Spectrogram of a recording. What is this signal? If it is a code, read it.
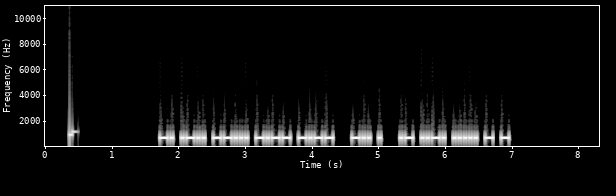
Morse code, heard as a keyed tone, about 30 wpm, 700 Hz. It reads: NL7YY DE AF5TT
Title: USA Callsign DE Callsign - 5 Characters - 30wpm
